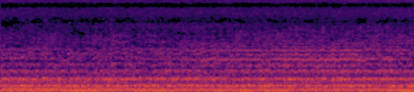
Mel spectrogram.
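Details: Hundreds of honey bees gathering at a sawmill as the day warmed, working cedar and maple sawdust; a steady, low droning hum with layered harmonic tones runs evenly throughout, over a faint low rumble.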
